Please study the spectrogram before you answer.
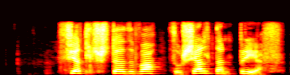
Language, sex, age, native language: Icelandic, female, 8, Icelandic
